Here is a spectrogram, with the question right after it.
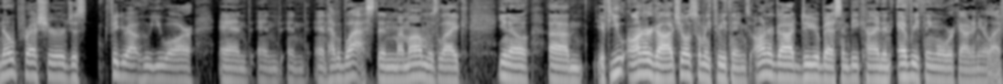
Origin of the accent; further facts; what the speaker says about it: Idaho, United States; growing up in Idaho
